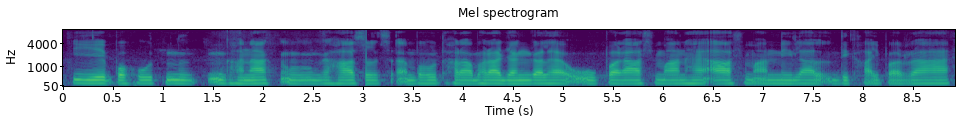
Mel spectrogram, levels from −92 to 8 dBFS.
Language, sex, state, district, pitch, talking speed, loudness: Hindi, male, Bihar, Muzaffarpur, 125 Hz, 130 wpm, -30 LUFS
